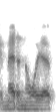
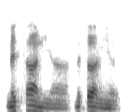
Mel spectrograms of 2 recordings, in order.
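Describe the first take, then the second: First: Metanoia with an "oy" diphthong; academic pronunciation. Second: Metania with oi said as "ee"; Greek church pronunciation. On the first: Shown as a demonstration. Teacher showing how academics say metanoia, with oy. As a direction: sound out the oi in metanoia, as transliterated. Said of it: "if you're in an academic setting". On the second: Retold or imitated. Teacher voicing priests in a Greek church, church-style metania. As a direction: glide "nia" in metania, no "oy". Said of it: "if you show up in a Greek church".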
